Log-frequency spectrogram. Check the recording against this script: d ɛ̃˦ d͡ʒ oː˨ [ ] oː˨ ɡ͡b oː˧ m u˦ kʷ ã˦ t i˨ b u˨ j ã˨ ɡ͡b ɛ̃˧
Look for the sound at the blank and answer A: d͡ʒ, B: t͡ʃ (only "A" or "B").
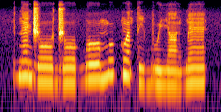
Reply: A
